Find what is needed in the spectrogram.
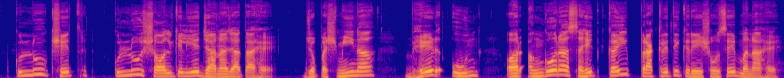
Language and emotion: Hindi, neutral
